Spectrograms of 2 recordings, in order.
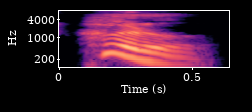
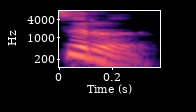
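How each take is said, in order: First: The name is said with a German-sounding pronunciation. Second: The name is said with an English pronunciation. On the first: This is how someone else says the name. The speaker calls it wrong. "He's like, Hurl" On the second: This is how the name's owner says it. The speaker calls it right. "no, it's Cyril"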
